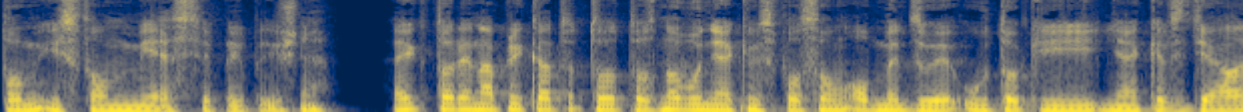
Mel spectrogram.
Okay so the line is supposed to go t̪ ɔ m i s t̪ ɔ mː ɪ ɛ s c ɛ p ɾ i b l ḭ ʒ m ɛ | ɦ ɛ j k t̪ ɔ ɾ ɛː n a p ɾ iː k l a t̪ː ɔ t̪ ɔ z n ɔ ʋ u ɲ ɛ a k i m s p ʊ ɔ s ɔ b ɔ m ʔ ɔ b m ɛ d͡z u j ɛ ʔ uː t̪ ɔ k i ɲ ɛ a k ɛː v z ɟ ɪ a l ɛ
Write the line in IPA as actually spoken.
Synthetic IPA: t̪ ɔ m i s t̪ ɔ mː ɪ ɛ s c ɛ p ɾ i b l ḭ ʒ ɲ ɛ | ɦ ɛ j k t̪ ɔ ɾ ɛː n a p ɾ iː k l a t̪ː ɔ t̪ ɔ z n ɔ ʋ u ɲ ɛ a k i m s p ʊ ɔ s ɔ b ɔ m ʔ ɔ b m ɛ d͡z u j ɛ ʔ uː t̪ ɔ k i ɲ ɛ a k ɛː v z ɟ ɪ a l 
